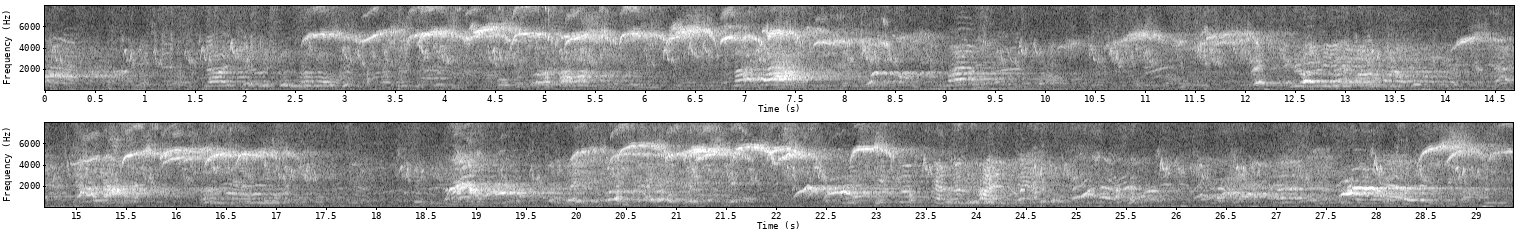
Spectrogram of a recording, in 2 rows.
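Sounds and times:
distant suburban playground ambience: 0:00.0 - 0:29.3.

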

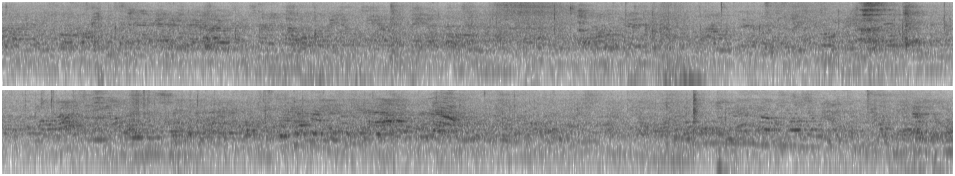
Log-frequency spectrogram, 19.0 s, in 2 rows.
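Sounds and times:
voices walla in an indoor station cafe restaurant: 0:00.0 - 0:19.0.

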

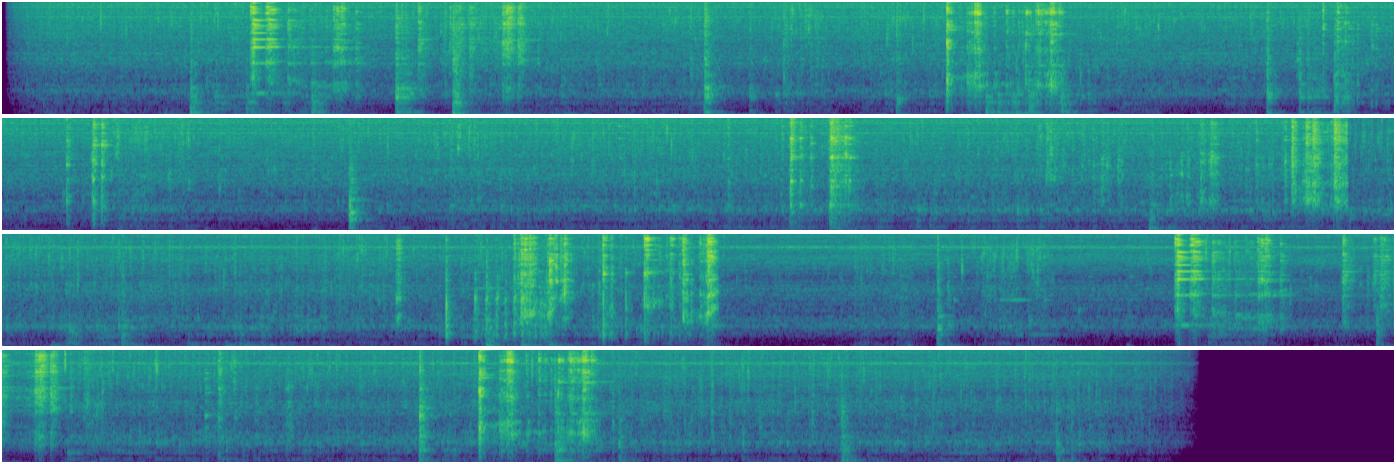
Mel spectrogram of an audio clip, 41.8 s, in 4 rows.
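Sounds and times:
water flowing in the sink: 0:00.1 - 0:40.2
plates clinking while washing dishes in the sink: 0:01.4 - 0:04.4, 0:05.3 - 0:06.0, 0:06.6 - 0:08.2, 0:09.5 - 0:11.4, 0:15.9 - 0:17.0, 0:18.2 - 0:20.6, 0:23.7 - 0:26.3, 0:27.9 - 0:28.8, 0:29.7 - 0:32.2, 0:32.8 - 0:33.7, 0:34.4 - 0:36.8.

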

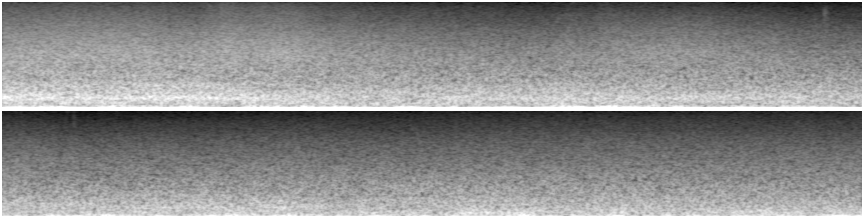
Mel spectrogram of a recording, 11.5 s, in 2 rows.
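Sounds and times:
strong wind gusts blowing: 0:00.0 - 0:11.4.

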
